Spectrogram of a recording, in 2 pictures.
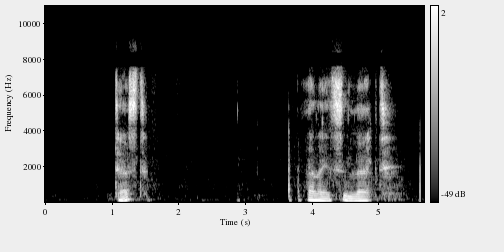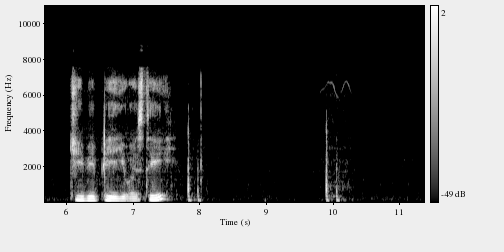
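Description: An adult man speaks calmly, close to a microphone.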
